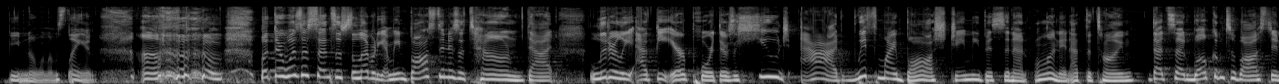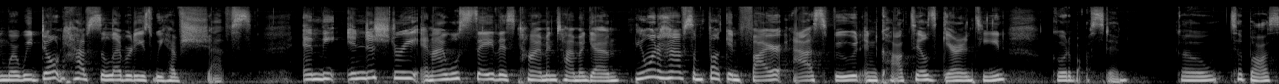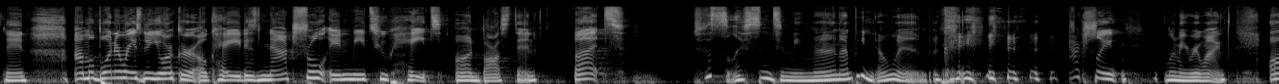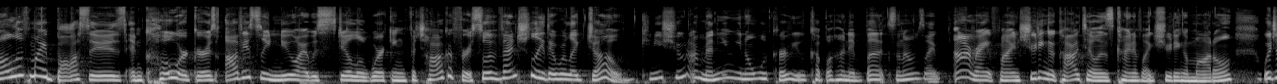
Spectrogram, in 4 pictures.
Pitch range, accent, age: 185-260 Hz, American, 20-39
